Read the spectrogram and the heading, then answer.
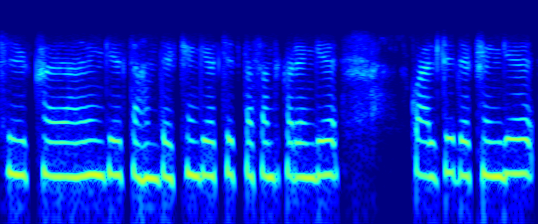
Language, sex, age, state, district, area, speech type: Hindi, female, 18-30, Bihar, Muzaffarpur, rural, conversation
